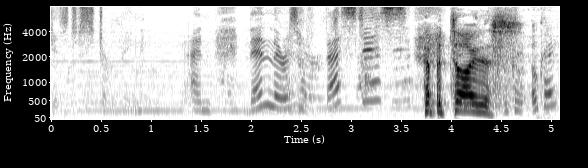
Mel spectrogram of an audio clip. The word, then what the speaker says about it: Hephaestus: Alright, we're gonna take the war to destroy hepatitis. Wait, no, Hephaestus, I said it wrong.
